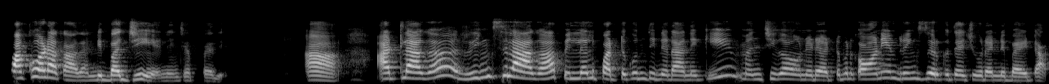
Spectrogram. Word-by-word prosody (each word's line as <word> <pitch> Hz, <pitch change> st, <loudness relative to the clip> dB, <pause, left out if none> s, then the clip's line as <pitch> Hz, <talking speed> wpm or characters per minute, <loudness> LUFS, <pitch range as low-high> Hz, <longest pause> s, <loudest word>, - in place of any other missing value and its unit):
పకోడా 310 Hz, +1 st, +7 dB
కాదండి 195 Hz, +1 st, -2 dB
బజ్జీ‌యే 215 Hz, -3 st, +1 dB
నేను 170 Hz, +1 st, -13 dB
చెప్పేది. 180 Hz, -, -14 dB, 0.9 s
ఆ! -, -, +6 dB, 0.7 s
అట్లాగా 275 Hz, +2 st, +4 dB, 0.3 s
రింగ్స్ 360 Hz, +7 st, -5 dB
లాగా 270 Hz, -4 st, +6 dB, 0.2 s
పిల్లలు 275 Hz, +2 st, -3 dB
పట్టుకొని 255 Hz, +2 st, -2 dB
తినడానికి 215 Hz, 0 st, -6 dB, 0.3 s
మంచిగా 240 Hz, +2 st, -6 dB
ఉండేటట్టు 215 Hz, -2 st, -5 dB
మనకి 250 Hz, -2 st, -5 dB
ఆనియన్ 290 Hz, +2 st, -4 dB
రింగ్స్ 270 Hz, -1 st, -9 dB
దొరుకుతాయి 230 Hz, -4 st, -2 dB
చూడండి 200 Hz, -1 st, -5 dB
బయట. 175 Hz, -1 st, -4 dB
240 Hz, 115 wpm, -22 LUFS, 210-275 Hz, 0.9 s, పకోడా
